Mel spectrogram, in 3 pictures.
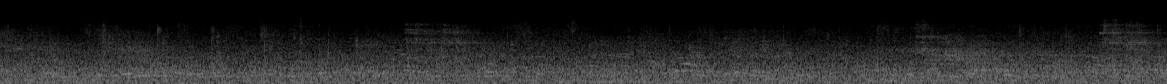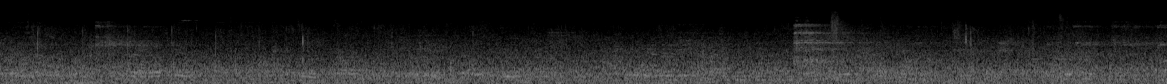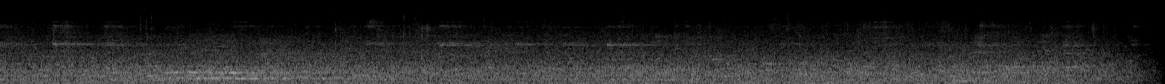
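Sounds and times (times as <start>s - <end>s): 
train station ambience: 0.0s - 34.9s.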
